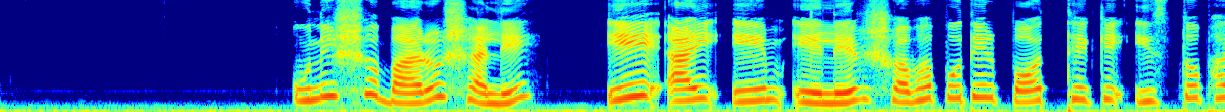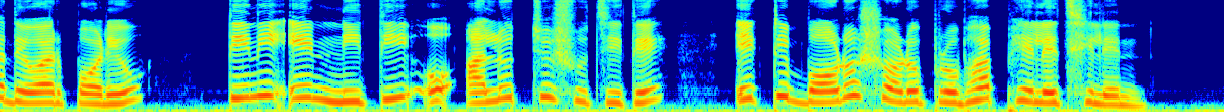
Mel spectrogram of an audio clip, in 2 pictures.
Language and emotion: Bengali, neutral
